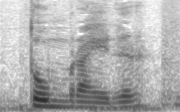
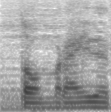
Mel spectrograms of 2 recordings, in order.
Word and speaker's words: Tomb Raider: Gue pengen, tadi gue juga baru beres nonton Tomb Raider, bacanya gitu ya, Tomb, bukan Tomb Raider ternyata. Dari dulu gue nyebutnya Tomb Raider, ternyata itu Tomb Raider.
